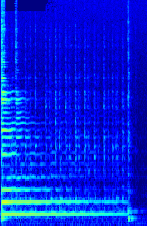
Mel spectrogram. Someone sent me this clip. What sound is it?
student guitar vibrato G
Vibrato notes struck with a steel pick on an acoustic small scale guitar, recorded direct to laptop with USB microphone.
scale, guitar, acoustic, vibrato, small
